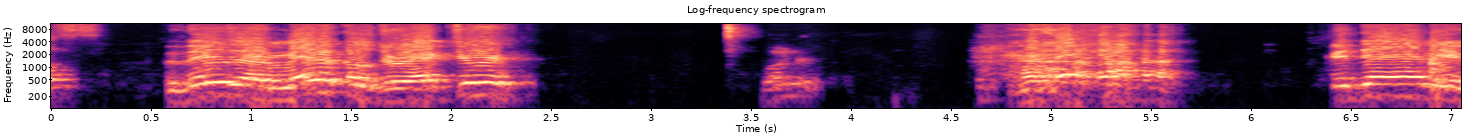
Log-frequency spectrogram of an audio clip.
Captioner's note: laughing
